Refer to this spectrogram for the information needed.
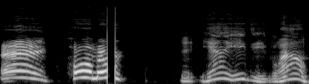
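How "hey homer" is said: put-on cartoon drunk voice, higher and louder. Doing an impression after announcing it: Barney Gumble voice. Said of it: "Here's Barney".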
